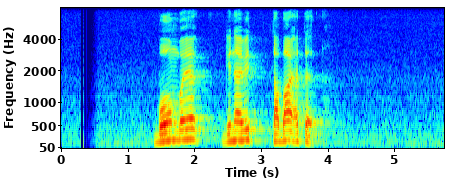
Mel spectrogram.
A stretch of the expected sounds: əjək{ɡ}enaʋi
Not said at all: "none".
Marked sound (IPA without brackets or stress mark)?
ɡ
